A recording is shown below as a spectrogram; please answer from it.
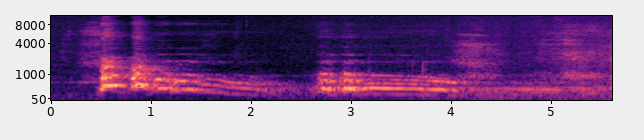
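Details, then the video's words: Dogs howl while watching Doctor Zhivago, two sharp yelping onsets sliding into falling, wavering howls, then another drawn-out howl that droops and fades, with faint background noise. "dogs watching Docter Sivago"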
